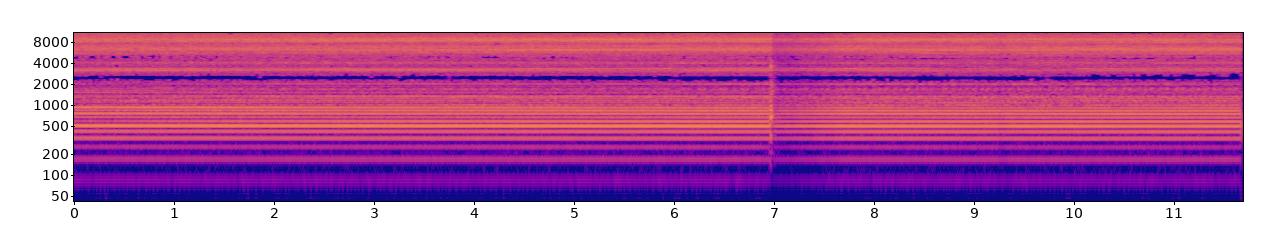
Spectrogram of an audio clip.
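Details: Harbor Freight Central Pneumatic 95275 3-gallon oilless compressor (100 psi max), bought non-working and repaired, running after on/off switch rewiring: steady loud buzzing drone, constant pitch, brief dip near the middle; normal running.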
